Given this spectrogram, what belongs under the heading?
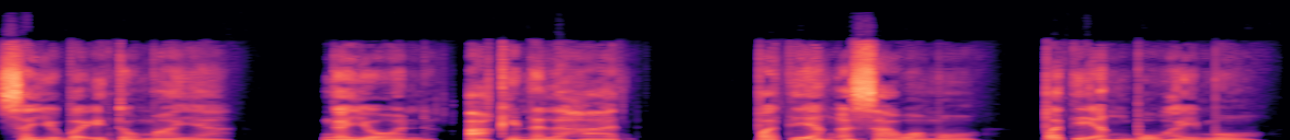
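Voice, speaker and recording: A woman's voice: low voice, unhurried, warm tone, dry recording, studio quality. A woman voicing a greedy, treacherous false best friend in an audio story, with a gloating, menacing manner. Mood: gloating menace.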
